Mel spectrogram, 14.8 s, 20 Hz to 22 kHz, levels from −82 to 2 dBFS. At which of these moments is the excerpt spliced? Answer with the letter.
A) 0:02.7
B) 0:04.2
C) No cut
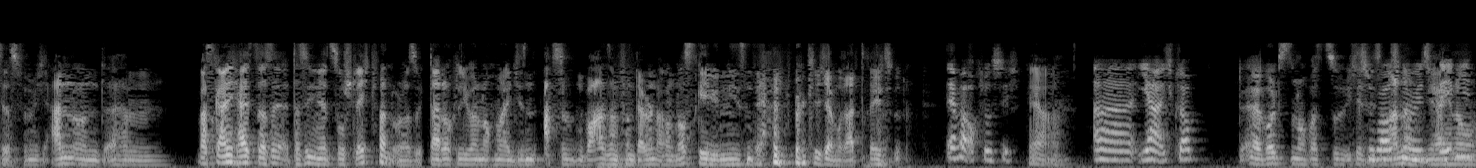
B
